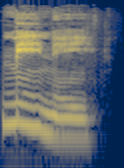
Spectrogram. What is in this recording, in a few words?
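"meanie", British English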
